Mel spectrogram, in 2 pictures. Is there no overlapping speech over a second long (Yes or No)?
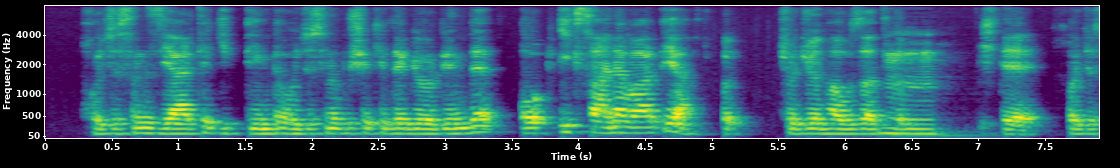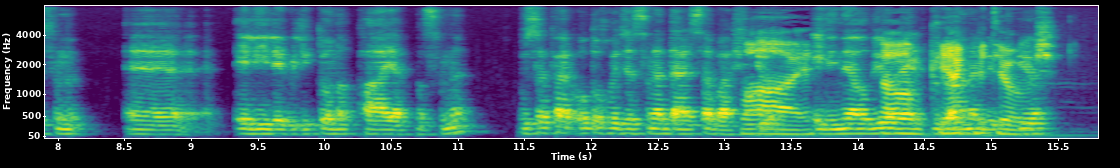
No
